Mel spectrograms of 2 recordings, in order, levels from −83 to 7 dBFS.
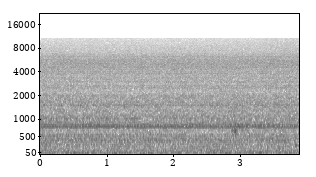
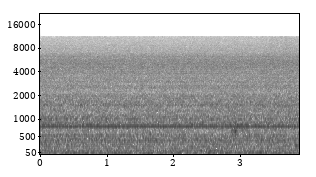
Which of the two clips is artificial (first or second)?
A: first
